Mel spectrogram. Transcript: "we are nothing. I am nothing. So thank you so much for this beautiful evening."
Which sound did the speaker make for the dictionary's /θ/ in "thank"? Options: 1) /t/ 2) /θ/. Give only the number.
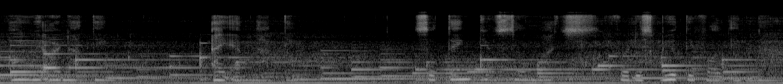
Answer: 1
